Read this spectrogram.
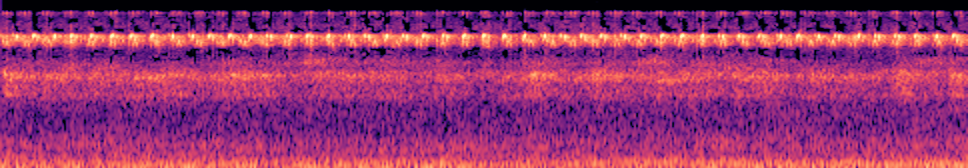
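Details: Cicadas on a summer night keep up a steady, shrill, high-pitched drone that throbs a little under three times per second.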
